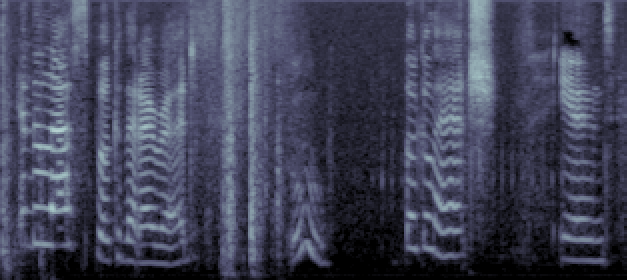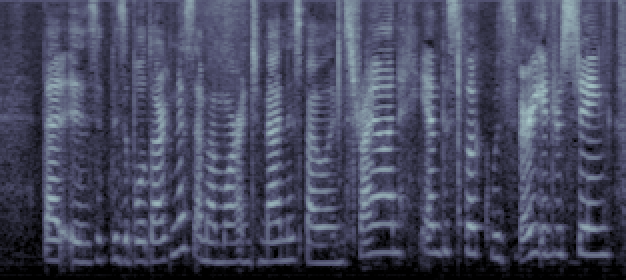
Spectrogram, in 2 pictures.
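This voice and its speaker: With noticeable background noise behind her, a woman speaks fairly slowly in a fairly high pitch, taking long, frequent pauses and making very wide pitch swings. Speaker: book vlogger. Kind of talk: casual chat. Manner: animated.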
